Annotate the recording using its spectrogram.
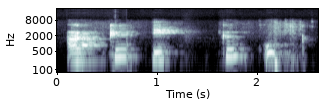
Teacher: की होगी अक इक उक और जो छोटी वाली काफ है उसमें सॉफ्ट और हार्ड पैेट दोनों से टच होगा जबान का जो आखरी हिस्सा है · جو چھوٹی والی کاف ہے اس میں سافٹ اور ہارڈ پیلٹ دونوں سے ٹچ ہوگا زبان کا جو آخری حصہ ہے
